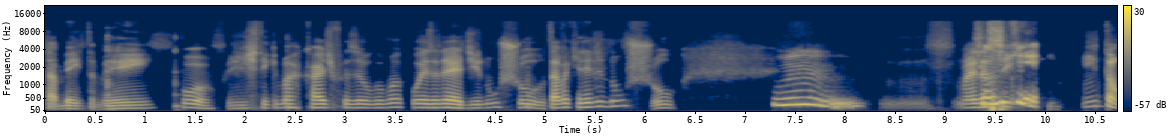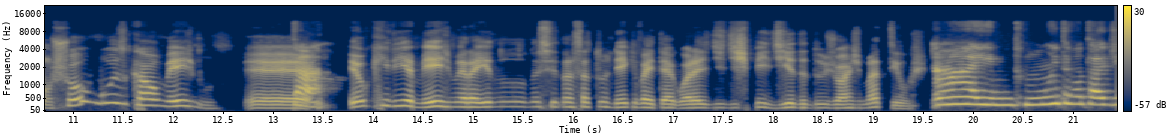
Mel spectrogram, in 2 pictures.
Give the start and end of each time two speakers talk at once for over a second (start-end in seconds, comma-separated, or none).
none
